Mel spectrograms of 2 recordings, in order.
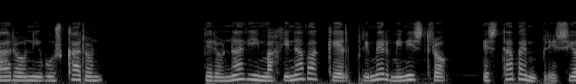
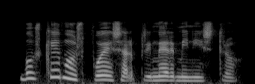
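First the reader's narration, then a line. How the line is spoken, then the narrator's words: Exclaimed. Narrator (Spanish): Otro exclamó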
